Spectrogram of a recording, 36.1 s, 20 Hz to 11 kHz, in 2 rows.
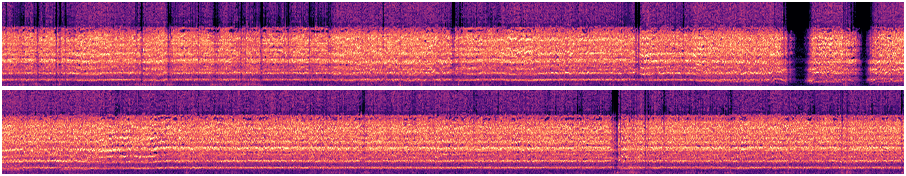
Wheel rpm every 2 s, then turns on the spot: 230, 220, 230, 220, 220, 230, 230, 170, 80, 180, 210, 230, 230, 230, 230, 230, 230, 240.
16-18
